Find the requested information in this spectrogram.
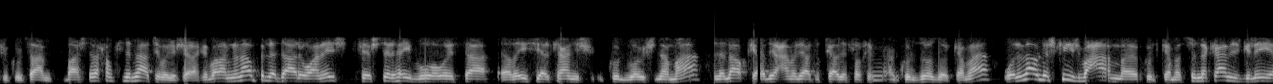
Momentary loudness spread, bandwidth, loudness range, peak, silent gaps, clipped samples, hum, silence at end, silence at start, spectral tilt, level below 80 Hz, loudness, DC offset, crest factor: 4 LU; 5.6 kHz; 1 LU; -8 dBFS; none; under 0.1%; none; 0 s; 0 s; -8 dB/octave; -72 dBFS; -24 LUFS; under 0.1%; 16 dB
